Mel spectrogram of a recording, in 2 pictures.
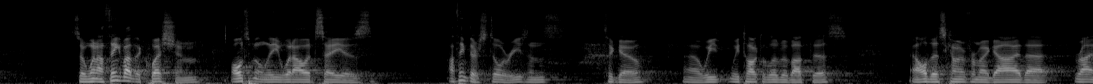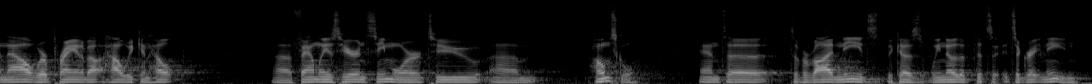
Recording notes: in front of a live audience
